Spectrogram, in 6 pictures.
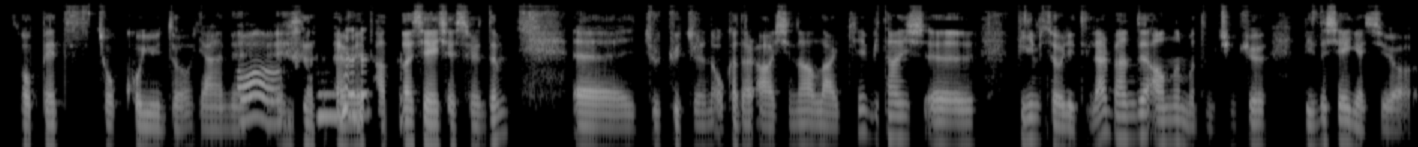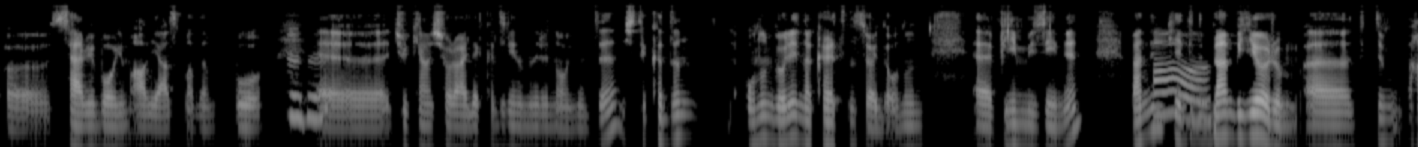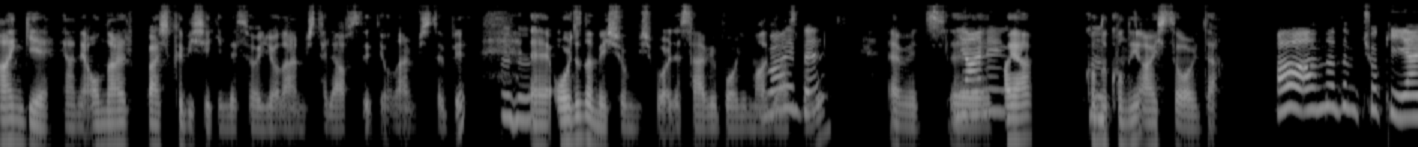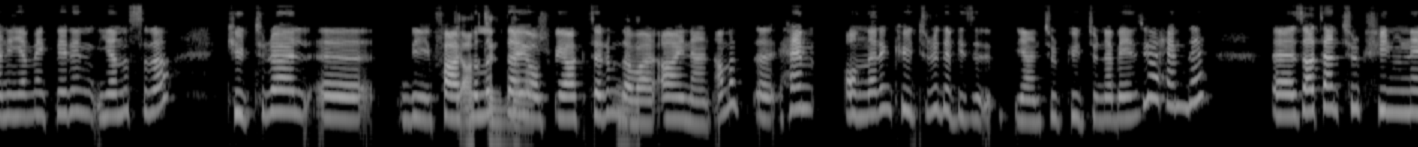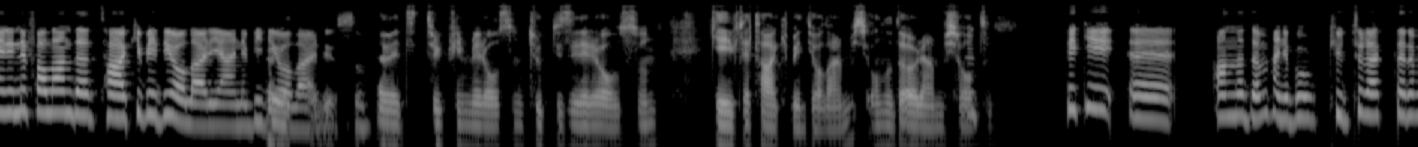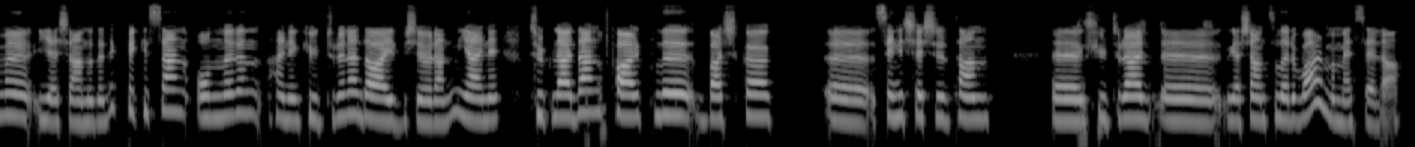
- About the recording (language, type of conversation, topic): Turkish, podcast, Bir yerliyle unutulmaz bir sohbetin oldu mu?
- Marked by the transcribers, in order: other background noise; chuckle; unintelligible speech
